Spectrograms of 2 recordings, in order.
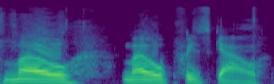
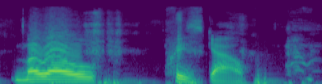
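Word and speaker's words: Moel Prysgau: Moel Prisgow. You're really doing some terrible pronunciation here. Yeah, I know. Moel Prisgow. Oh yeah, that was much better.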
